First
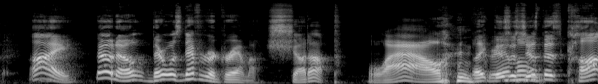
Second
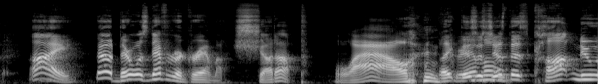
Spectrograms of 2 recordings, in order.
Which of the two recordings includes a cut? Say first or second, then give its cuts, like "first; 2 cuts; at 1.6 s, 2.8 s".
second; 1 cut; at 1.1 s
